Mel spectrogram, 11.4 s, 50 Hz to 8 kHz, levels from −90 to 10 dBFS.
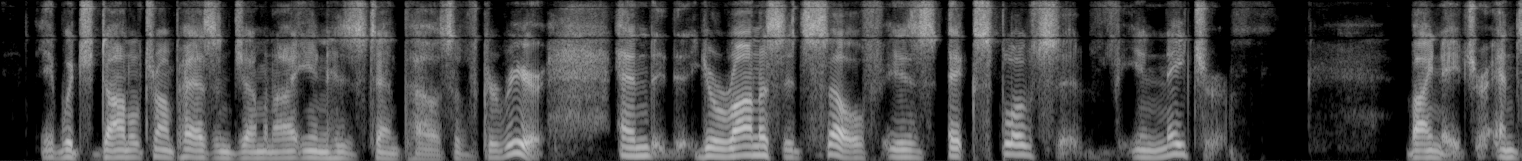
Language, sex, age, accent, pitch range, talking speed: English, male, 60-79, American, 115-165 Hz, 115 wpm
